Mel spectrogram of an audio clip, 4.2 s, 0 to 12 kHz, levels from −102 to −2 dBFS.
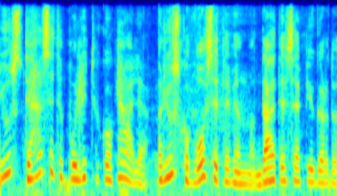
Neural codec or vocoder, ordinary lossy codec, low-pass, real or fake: vocoder, 44.1 kHz, 128 mel bands every 512 samples, BigVGAN v2; AAC, 48 kbps; 10.8 kHz; fake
